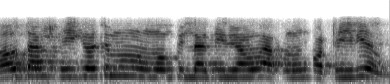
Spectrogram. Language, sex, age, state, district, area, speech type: Odia, male, 18-30, Odisha, Khordha, rural, conversation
